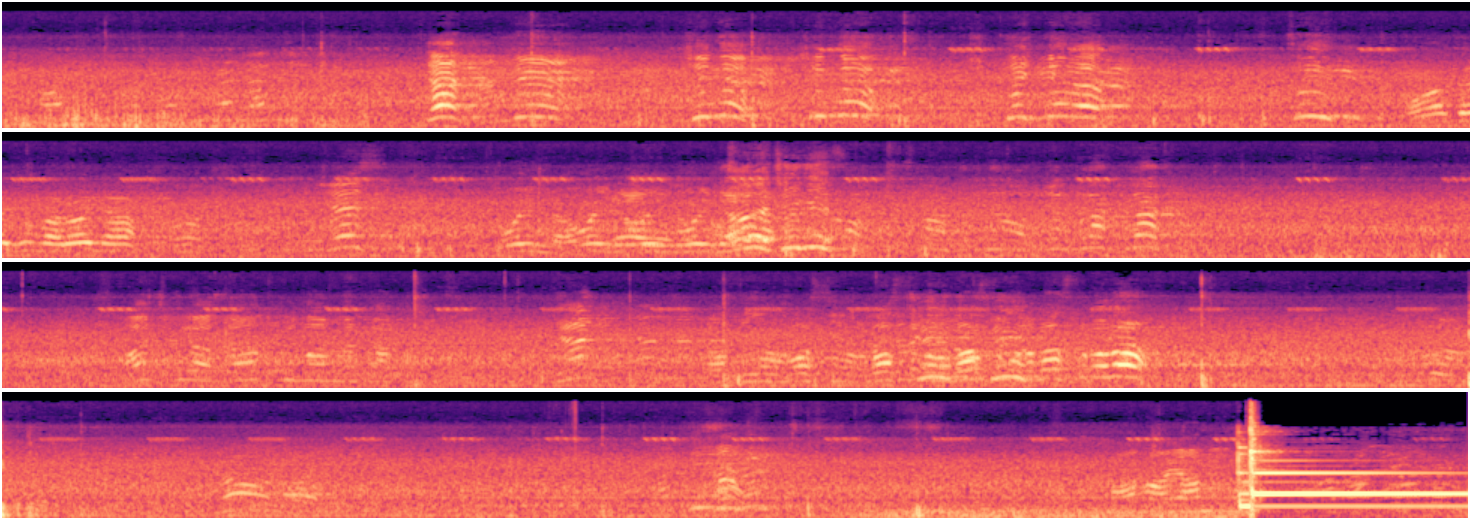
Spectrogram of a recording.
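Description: Young men shout and call to each other across an open pitch.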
